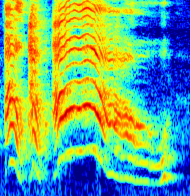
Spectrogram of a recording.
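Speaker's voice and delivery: high, loud, slow drawn-out ows; hammed-up yelps of pain; mock ows. Drop knocking the pipe sides, loud hammed-up ows.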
